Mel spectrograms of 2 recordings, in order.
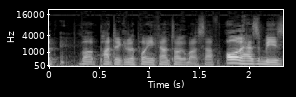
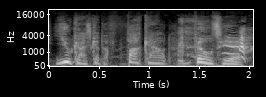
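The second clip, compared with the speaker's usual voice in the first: mock bossy order; 5 semitones higher than usual. Imagined hostess clearing a table.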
